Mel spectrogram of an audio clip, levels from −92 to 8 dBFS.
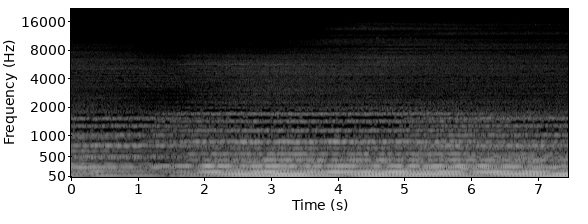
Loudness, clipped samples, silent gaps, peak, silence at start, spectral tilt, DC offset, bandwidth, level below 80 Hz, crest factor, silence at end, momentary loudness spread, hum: -30 LUFS; under 0.1%; none; -16 dBFS; 0 s; -9 dB/octave; under 0.1%; 7.6 kHz; -34 dBFS; 12 dB; 0 s; 13 LU; none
